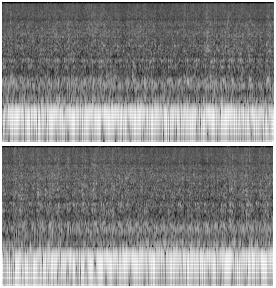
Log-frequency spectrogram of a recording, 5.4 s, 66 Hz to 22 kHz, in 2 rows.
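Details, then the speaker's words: V8 after a Street Avenger carb swap and distributor conversion to vacuum advance, possibly with mineral spirits still passing through. Steady, even low rumble with no misses or hunting; carburetor working, float bowls likely still filling, normal idle. "so the carburetor is working i think it just needs uh the float bowls i think they're just filling up a little bit"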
